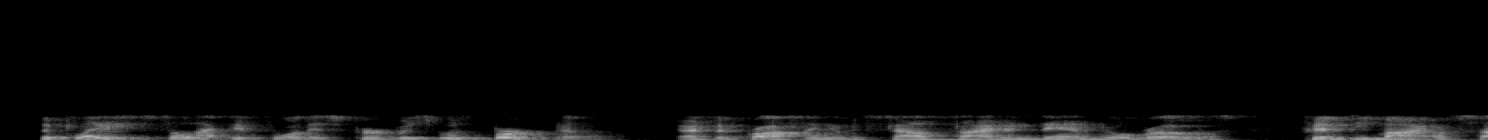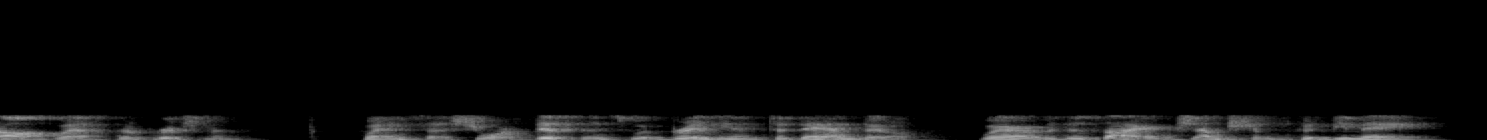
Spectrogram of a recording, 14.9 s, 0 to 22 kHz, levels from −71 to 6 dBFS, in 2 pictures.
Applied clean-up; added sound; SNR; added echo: neural mask model DeepFilterNet 3.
